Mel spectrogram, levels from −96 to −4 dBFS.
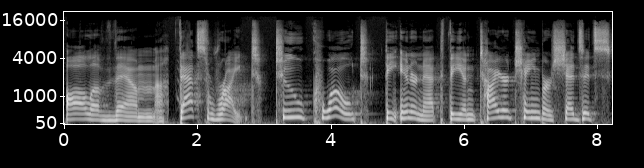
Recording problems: squashed, flat; heavily

